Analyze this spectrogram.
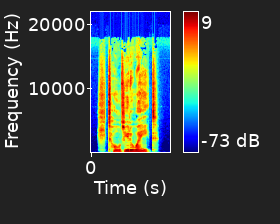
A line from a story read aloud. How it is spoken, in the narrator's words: she muttered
